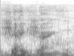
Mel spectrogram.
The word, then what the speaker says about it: Zhejiang: over there in the Zhejiang province, I think is how you pronounce it. Yes, well said. That was very well pronounced.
